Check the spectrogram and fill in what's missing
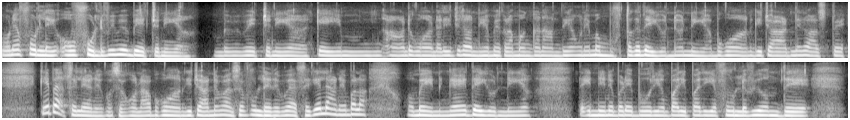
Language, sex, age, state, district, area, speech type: Dogri, female, 45-60, Jammu and Kashmir, Samba, rural, spontaneous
